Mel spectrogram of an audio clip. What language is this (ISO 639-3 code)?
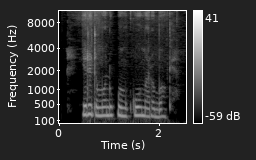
luo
